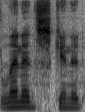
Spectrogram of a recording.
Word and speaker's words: Lynyrd Skynyrd: with these deaths it left Gary rossington as the last of the pronounced Leonard Skynyrd era lineup left in 2017 the members of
